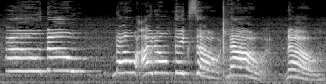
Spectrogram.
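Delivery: high, loud "oh no, no"; emphatic refusal. Acted. Mother rejects the idea of dropping her baby, loud and high. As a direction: shoot the idea down hard.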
